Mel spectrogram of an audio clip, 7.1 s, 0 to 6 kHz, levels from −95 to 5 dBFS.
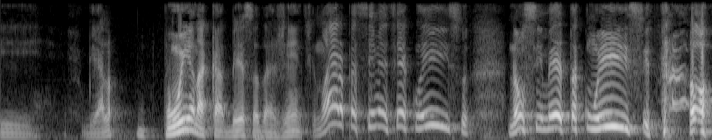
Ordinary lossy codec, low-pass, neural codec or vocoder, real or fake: none; 5.4 kHz; none; real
